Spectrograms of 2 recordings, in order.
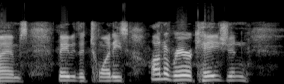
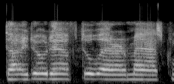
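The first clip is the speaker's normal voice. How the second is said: high, drawn-out spooky drone; ghost voice; 6 semitones higher than usual. Pretend. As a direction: moan it like a defiant spook. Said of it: "They're gonna be like".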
